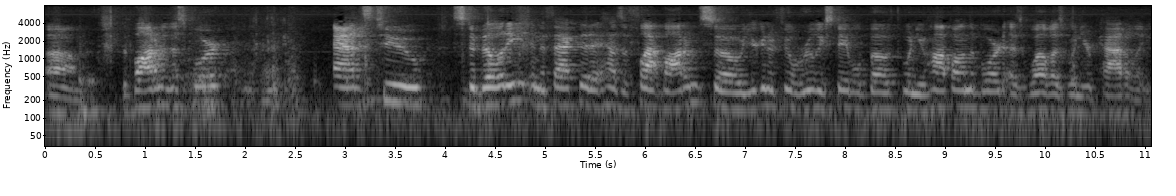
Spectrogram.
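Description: Audible room echo and light background noise surround the voice. A man talks at a moderate pace with ordinary pitch variation. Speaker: shop staff reviewing a product. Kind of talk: product review. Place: shop. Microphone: camera far.

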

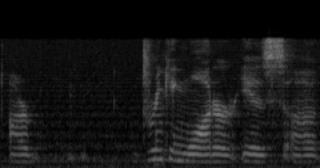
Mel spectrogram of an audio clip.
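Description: Speaking very slowly, a woman uses a fairly low pitch and fairly even intonation. Audible room echo surrounds her voice. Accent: American. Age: 70s. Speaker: resident speaking at town meeting. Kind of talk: public comment at town meeting. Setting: town board meeting. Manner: halting, many fillers.

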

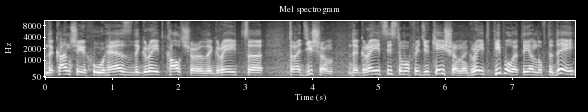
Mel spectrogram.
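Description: A fairly high-pitched man with a Russian accent, at a moderate pace amid light background noise. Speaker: exiled opposition politician. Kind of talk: TV interview. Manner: halting, with fillers. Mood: calm, serious. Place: street. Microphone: lapel.

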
